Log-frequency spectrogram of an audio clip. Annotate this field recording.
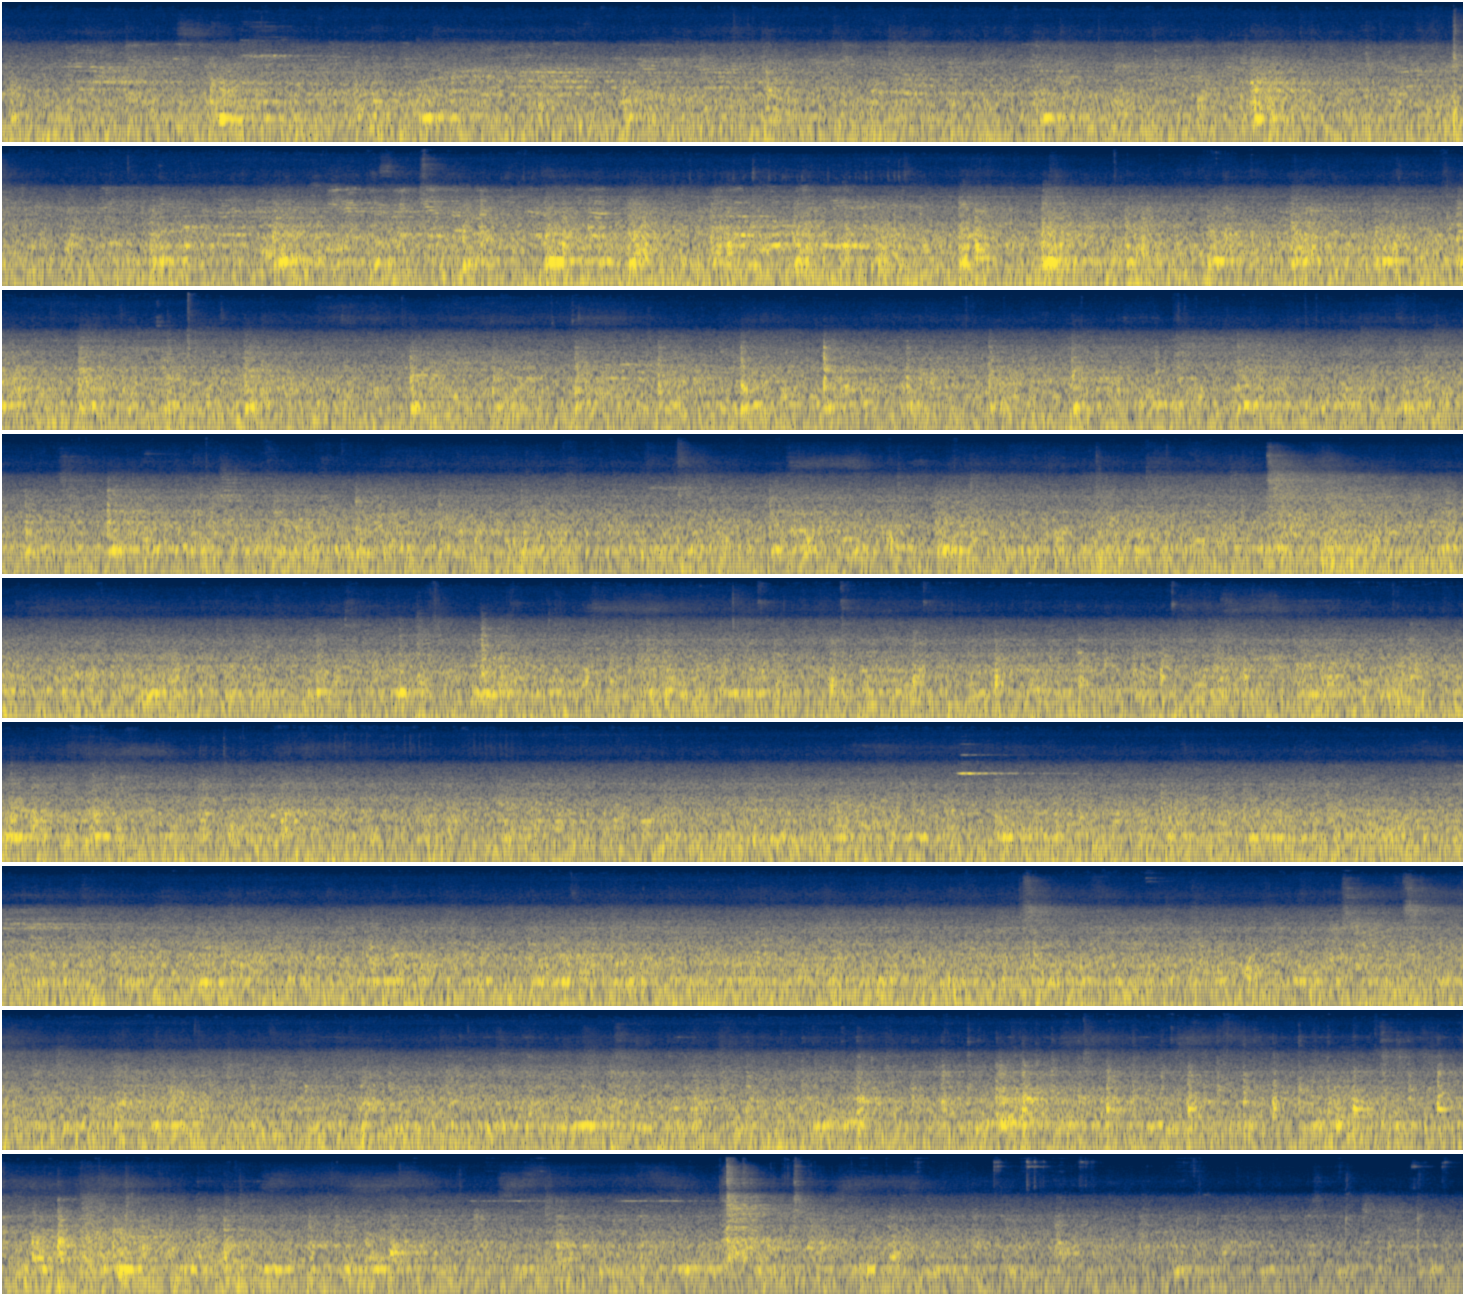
sound walk in metro station baixa / chiado, from ground to street level. binaural, use headphones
